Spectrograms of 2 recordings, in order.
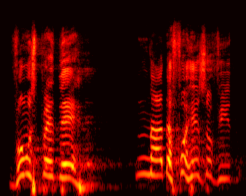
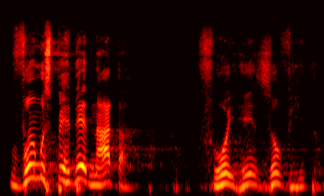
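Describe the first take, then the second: First: The pause comes right after 'perder'. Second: The pause comes right after 'nada'. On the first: We will lose; nothing was solved. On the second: We will lose nothing; it was solved.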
